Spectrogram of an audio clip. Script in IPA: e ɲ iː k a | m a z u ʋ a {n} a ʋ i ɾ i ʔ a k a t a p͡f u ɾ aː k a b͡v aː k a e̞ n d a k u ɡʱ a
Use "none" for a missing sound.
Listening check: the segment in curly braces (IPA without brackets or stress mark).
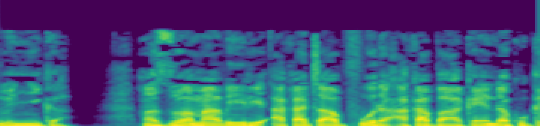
m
